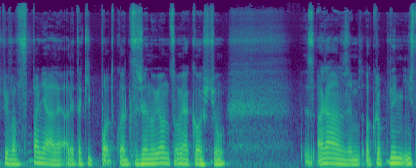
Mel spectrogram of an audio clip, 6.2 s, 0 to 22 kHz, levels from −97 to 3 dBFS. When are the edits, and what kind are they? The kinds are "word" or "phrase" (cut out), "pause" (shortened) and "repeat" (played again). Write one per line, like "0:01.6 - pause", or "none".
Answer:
0:04.7 - word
